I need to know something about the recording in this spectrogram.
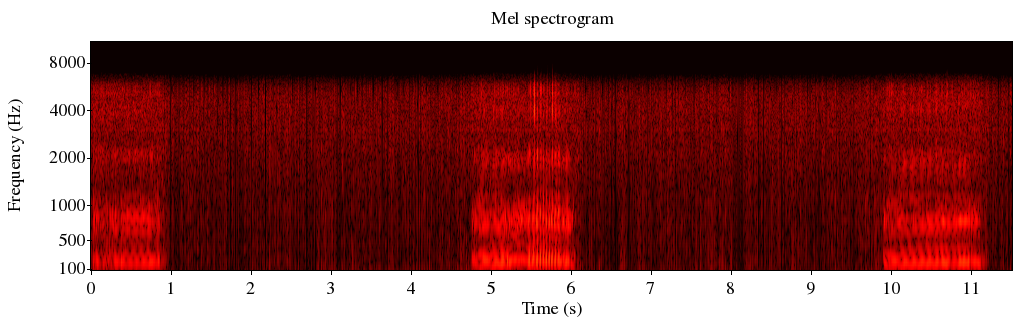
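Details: Small dog snoring: slow, buzzing, droning snores about every five seconds (roughly 12 a minute), quiet between.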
